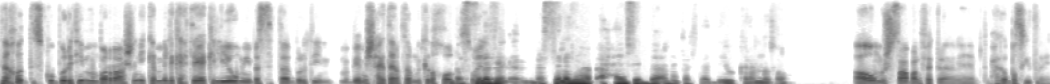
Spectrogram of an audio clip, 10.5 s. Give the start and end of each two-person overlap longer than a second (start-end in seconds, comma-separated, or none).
none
